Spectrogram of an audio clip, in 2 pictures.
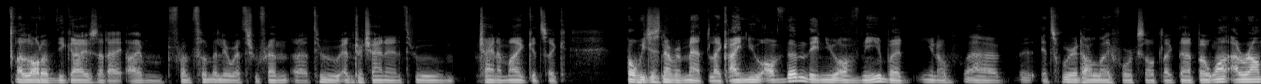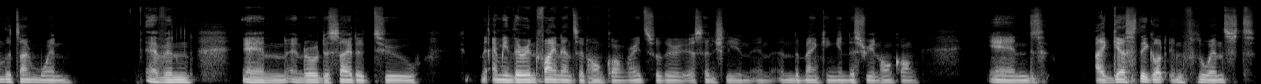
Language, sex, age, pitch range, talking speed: English, male, 20-39, 95-105 Hz, 205 wpm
